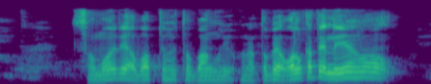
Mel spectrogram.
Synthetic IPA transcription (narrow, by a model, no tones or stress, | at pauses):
sɔmɔjɾɛɔ̰bap̚t̪ɛɦɔjt̪ɔbaŋɦujṵʔkanat̪ɔbɛɔlkat̪ɛʔ̪̚nijəhɔ̃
